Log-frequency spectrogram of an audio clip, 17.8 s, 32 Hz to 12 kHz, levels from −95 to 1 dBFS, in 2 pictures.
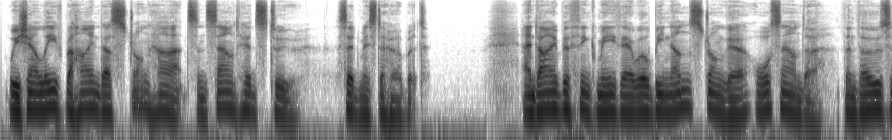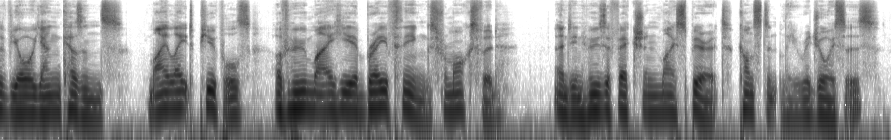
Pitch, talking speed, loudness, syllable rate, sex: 100 Hz, 170 wpm, -18 LUFS, 4.6 syllables/s, male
